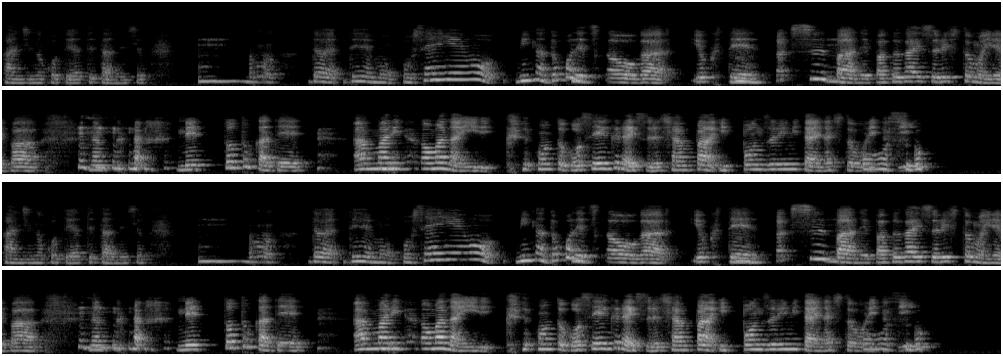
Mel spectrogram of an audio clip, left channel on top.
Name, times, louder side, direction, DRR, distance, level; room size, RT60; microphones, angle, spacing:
voice 1, 0.0-1.7 2.5-2.7 3.1-6.6 6.9-7.5 7.9-11.9 12.2-13.0 13.5-19.2, right 1 dB, 10° right, 0.6 m, -29 dB
voice 2, 2.0-2.6 5.7-5.9 7.3-7.6 8.2-8.5 10.7-11.4 13.1-13.3 13.7-14.1 18.6-19.2, left 4 dB, 30° left, 0.3 m, -32 dB
2.6 x 2.2 x 3.4 m
head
